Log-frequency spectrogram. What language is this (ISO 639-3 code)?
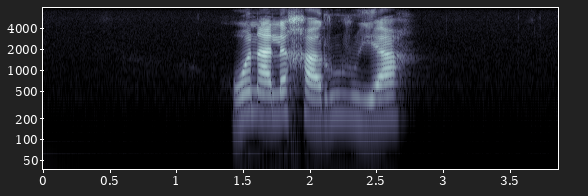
nso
